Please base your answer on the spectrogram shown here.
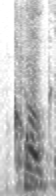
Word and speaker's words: Cocoa: Girl, they go Coco. All right. I like whatever. Long as my check Long as right. they right. Long as my check is spelled right, that's all that matters. But it's pronounced Coca.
